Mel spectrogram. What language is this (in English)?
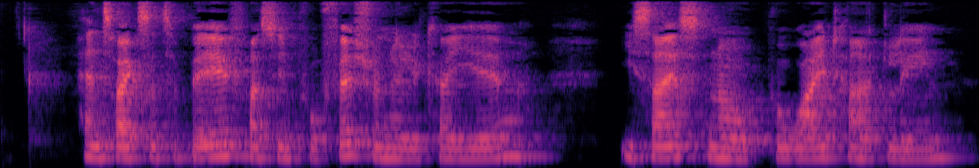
Danish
